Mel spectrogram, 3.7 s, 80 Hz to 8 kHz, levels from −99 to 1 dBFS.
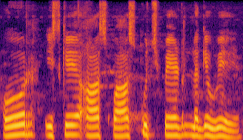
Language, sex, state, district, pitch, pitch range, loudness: Hindi, male, Uttar Pradesh, Saharanpur, 185 Hz, 175-195 Hz, -15 LUFS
